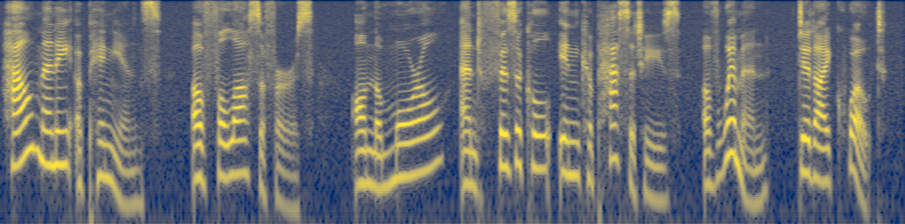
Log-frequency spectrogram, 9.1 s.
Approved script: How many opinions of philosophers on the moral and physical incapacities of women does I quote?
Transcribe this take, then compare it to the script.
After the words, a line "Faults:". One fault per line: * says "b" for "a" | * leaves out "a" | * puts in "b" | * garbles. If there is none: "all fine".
How many opinions of philosophers on the moral and physical incapacities of women did I quote?
Faults:
* says "did" for "does"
